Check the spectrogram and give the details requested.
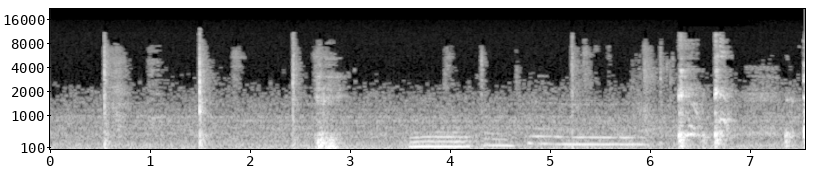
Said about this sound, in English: I've been coughing for like 4 weeks straight, so I think I'm almost over. But I hope so. Yeah, sounds like it.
